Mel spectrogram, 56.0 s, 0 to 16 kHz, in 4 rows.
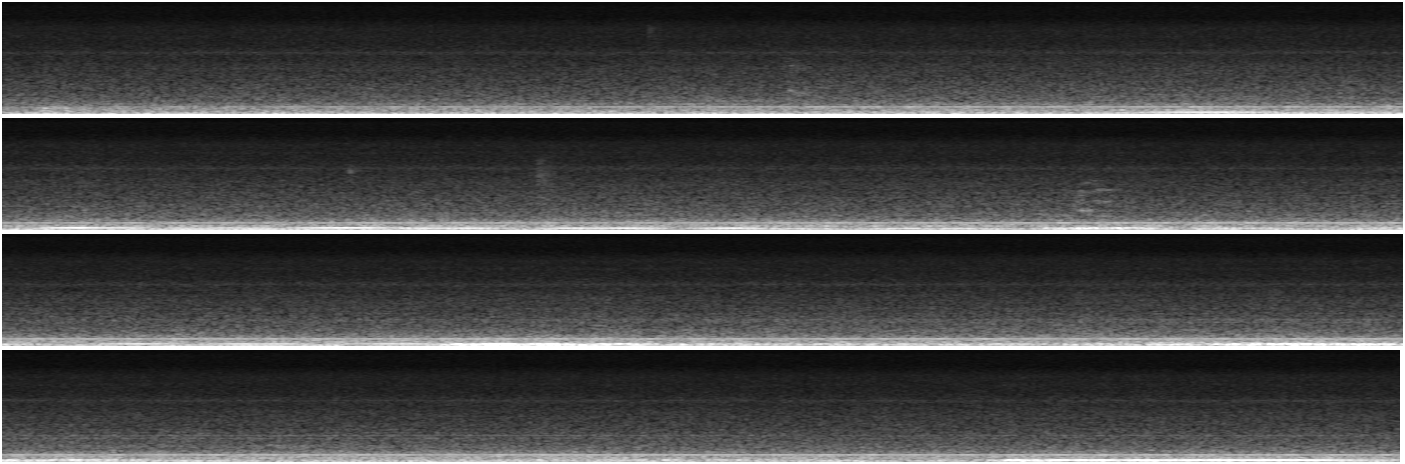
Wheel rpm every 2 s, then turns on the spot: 0, 0, 0, 0, 0, 0, 0, 0, 0, 0, 0, 0, 0, 0, 0, 0, 0, 0, 0, 0, 0, 0, 0, 0, 0, 0, 0, 0.
none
